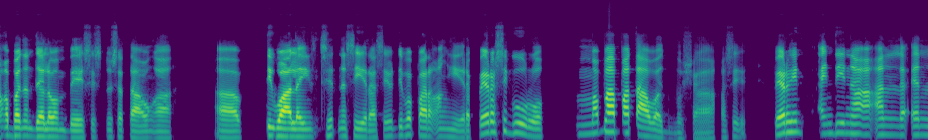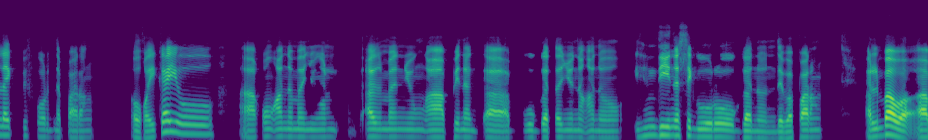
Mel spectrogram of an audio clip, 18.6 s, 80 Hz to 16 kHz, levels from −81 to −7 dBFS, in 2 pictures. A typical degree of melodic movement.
Yes: average, 4.5 semitones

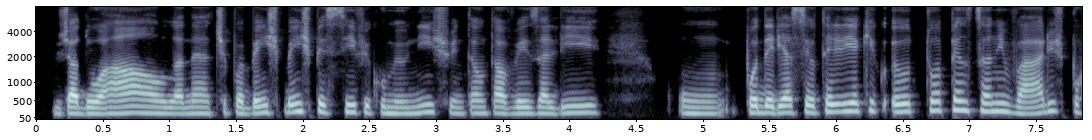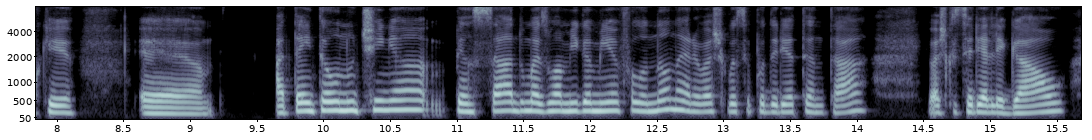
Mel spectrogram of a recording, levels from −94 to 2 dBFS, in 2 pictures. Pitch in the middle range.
No: high, 195 Hz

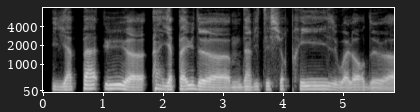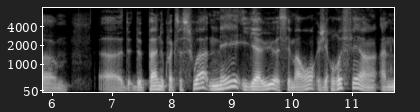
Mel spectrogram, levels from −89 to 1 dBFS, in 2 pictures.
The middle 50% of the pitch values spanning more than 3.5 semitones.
Yes: average, 4.4 semitones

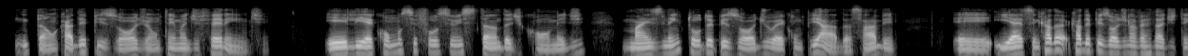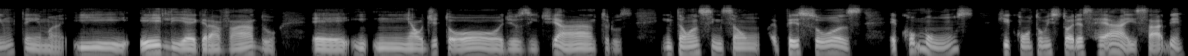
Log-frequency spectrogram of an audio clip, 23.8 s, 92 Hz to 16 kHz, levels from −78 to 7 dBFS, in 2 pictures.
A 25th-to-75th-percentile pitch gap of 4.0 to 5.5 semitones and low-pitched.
Yes: average, 4.6 semitones; low, 105 Hz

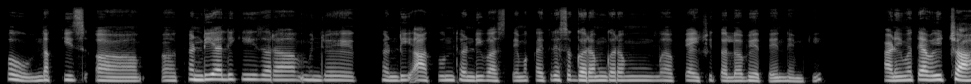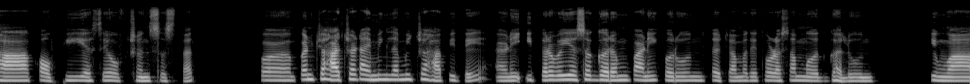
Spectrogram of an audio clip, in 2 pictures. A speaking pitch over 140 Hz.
Yes: high, 190 Hz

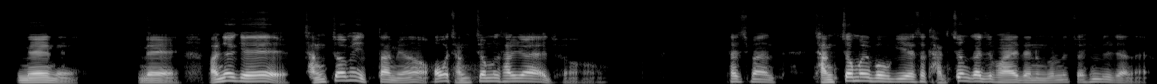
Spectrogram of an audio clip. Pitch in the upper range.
No: low, 120 Hz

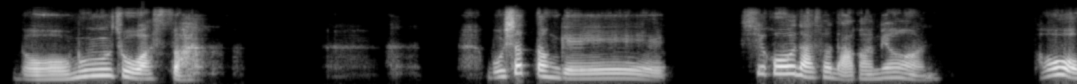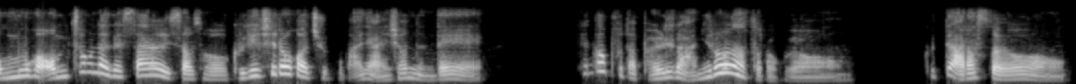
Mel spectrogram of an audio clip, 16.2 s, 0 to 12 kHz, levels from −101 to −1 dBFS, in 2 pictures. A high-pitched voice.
No: medium, 165 Hz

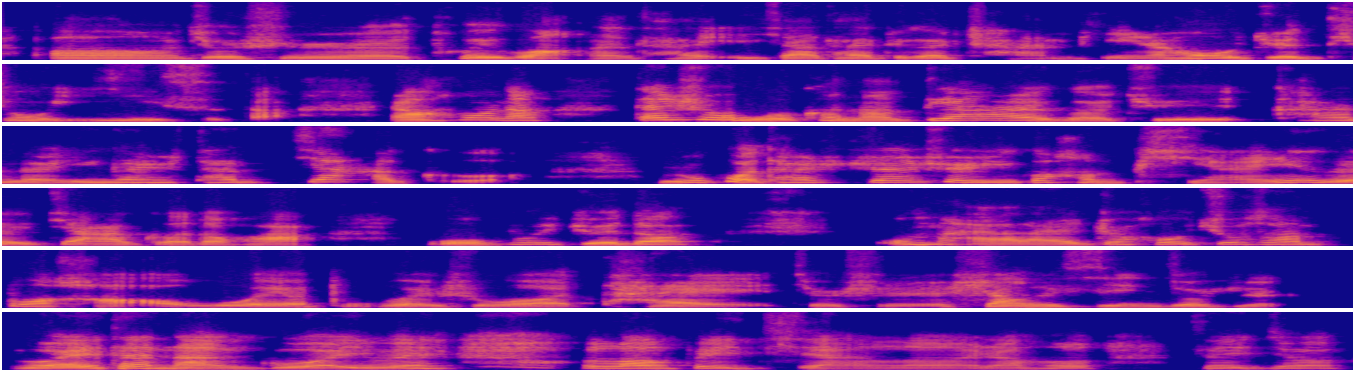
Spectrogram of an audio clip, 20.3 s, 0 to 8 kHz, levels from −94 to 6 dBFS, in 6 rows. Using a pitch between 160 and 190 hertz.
Yes: medium, 185 Hz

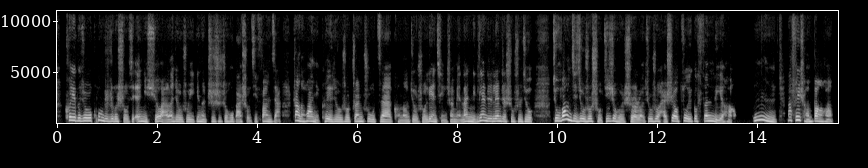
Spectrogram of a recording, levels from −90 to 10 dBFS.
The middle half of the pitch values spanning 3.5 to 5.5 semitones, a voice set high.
Yes: average, 3.9 semitones; high, 205 Hz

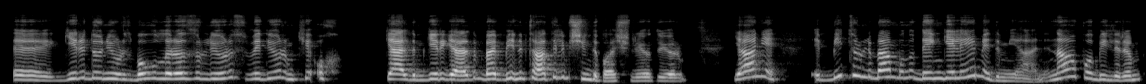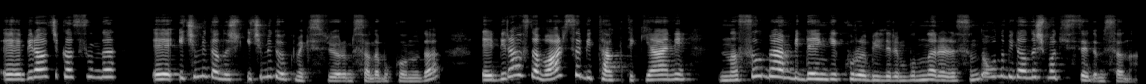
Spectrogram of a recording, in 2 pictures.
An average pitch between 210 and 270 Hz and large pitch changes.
Yes: high, 245 Hz; wide, 7.1 semitones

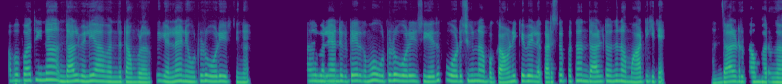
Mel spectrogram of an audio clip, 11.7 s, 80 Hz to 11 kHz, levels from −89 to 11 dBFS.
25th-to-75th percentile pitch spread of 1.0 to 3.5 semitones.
Yes: average, 2.7 semitones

